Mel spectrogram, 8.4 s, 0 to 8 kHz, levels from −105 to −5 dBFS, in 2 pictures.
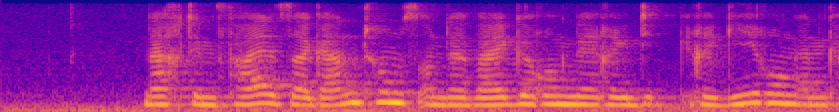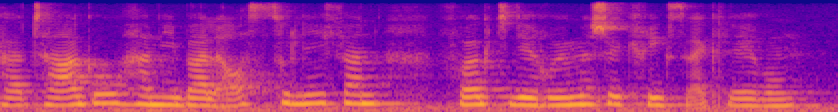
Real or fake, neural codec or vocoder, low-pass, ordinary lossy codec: real; none; 7.2 kHz; none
